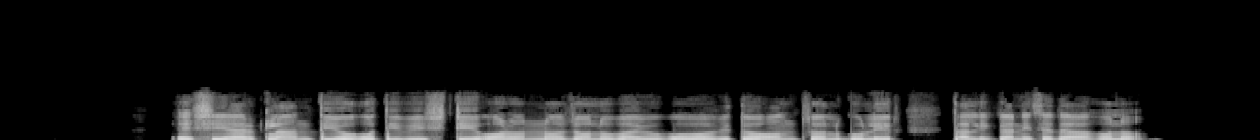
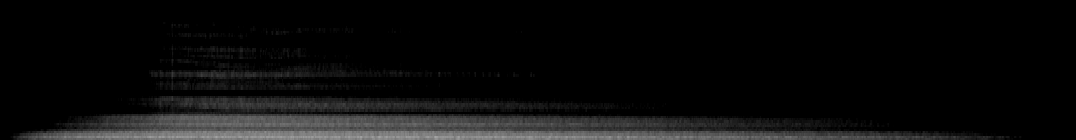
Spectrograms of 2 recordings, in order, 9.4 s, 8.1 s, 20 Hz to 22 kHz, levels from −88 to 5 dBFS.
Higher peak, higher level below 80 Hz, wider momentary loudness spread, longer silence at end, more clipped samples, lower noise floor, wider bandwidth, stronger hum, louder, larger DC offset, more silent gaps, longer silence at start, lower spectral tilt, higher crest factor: first, -2 dBFS vs -24 dBFS; first, -58 dBFS vs -72 dBFS; second, 5 LU vs 18 LU; second, 0.9 s vs 1.3 s; neither; about the same, under -90 dBFS vs under -90 dBFS; second, 7.8 kHz vs 14 kHz; neither; first, -17 LUFS vs -38 LUFS; neither; first, 7.05-7.14 s vs none; first, 1.35 s vs 0.2 s; about the same, -5.5 dB/octave vs -5 dB/octave; about the same, 16 dB vs 16 dB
